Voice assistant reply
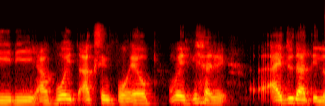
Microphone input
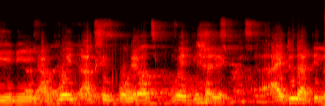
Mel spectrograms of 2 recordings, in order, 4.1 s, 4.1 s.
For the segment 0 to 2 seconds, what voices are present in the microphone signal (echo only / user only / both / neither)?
both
